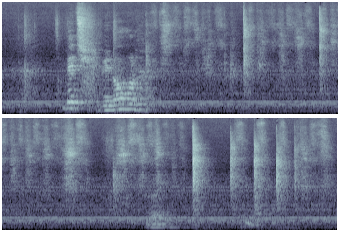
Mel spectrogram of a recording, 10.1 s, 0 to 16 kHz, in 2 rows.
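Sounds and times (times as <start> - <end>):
chalk scratching on blackboard: 2.2 - 10.0.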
